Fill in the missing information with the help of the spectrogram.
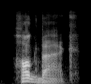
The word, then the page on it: hogback: British English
